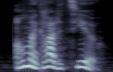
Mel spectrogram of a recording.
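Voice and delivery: audible emotional exclamation, not crying. Narrating the moment emotions overtake Marin, an audible emotional exclamation. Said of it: "you like hear an audible like".

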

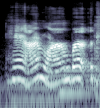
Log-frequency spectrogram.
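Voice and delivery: put-on American accent. Asked to do the host in an American accent, imitating Lauren Burke's American accent. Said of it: "do an American accent".

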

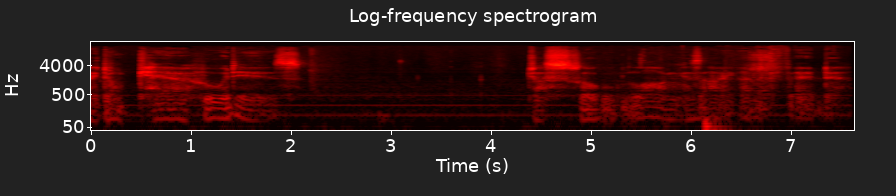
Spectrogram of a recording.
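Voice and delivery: very slow, breathy whisper, every word drawn out. Voicing a presence that speaks in the player's father's voice: voice of the father Nord. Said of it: "The voice changes to your father's voice".

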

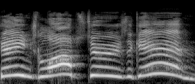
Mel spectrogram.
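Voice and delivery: high, full-throated yell at the top of the lungs. The Gryphon calls out the next step, yelling at the top of his voice. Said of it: "yelled the Gryphon at the top of his voice".

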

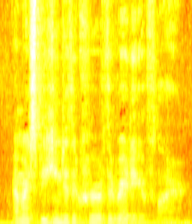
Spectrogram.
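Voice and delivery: even, inflectionless, tidy flat monotone. Voicing a corporate contact hailing the crew by direct message, in a flat monotone voice. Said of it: "speaks in a very like monotone, clean sort of voice".

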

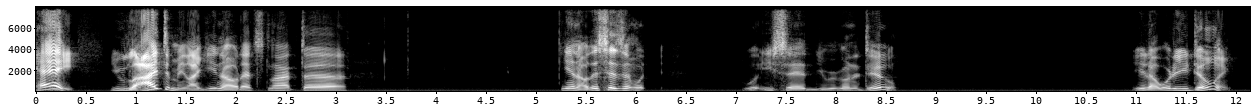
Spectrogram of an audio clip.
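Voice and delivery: put-on angry, pissed-off, indignant tone. Retelling a show scene where a girl finds she was tricked: imitating a pissed-off character. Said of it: "and she's pissed, like".

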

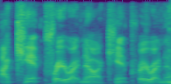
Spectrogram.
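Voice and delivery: ordinary talk

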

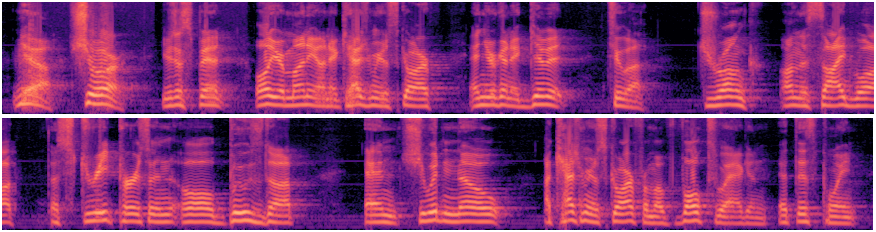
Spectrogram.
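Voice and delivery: really rough, coarse, rough-edged voice. Retelling the voice from the other shoulder answering back, in a really rough voice. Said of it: "really rough voice".

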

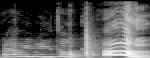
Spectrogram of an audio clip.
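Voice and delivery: put-on high, giggly girly voice.

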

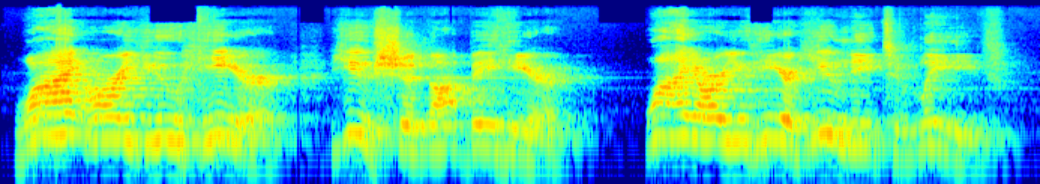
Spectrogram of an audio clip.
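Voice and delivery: shrill, high, loud shouting. Retelling a story, the speaker acts out a boy in a manger yelling at his parents: Owen Meany yelling. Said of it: "he yells to them".

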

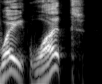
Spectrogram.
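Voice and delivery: ordinary delivery

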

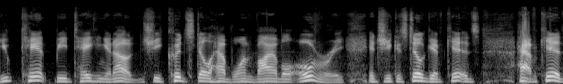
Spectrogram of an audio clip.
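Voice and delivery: ordinary talk

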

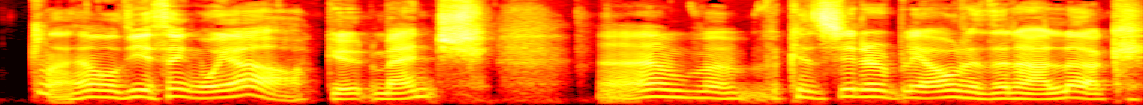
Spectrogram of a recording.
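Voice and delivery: put-on lecherous, leering voice, drawn-out "I'm". Co-host reading a listener's question aloud on the podcast, in a leering voice. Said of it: "I love that you're doing this leering voice".

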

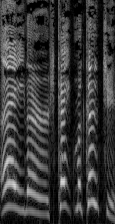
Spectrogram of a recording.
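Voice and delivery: little hillbilly twang. Joking about how a name sounds: little hillbilly twang. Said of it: "if you just say it with a little hillbilly twang".

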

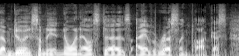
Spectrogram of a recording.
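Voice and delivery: ordinary talk

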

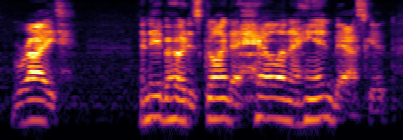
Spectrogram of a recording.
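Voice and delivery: plain

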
